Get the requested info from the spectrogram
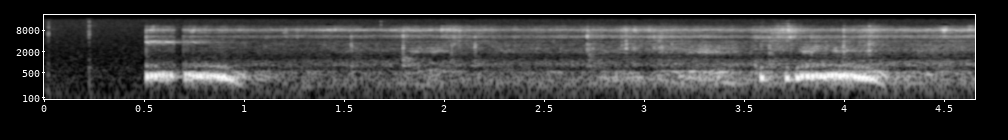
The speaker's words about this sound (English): The typical pigeon that would be spotted in Chicago and other urban areas is the feral pigeon. Here is an example of the feral pigeon's call.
